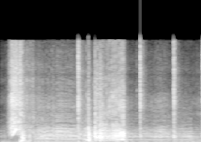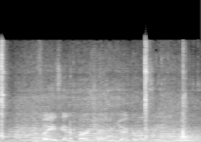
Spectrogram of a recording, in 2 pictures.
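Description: Two spinning tops collide with sharp clacks.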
